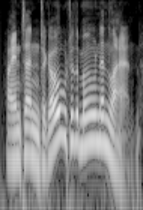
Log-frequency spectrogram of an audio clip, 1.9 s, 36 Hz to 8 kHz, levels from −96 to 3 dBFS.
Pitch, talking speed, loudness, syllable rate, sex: 165 Hz, 280 wpm, -17 LUFS, 5.8 syllables/s, male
